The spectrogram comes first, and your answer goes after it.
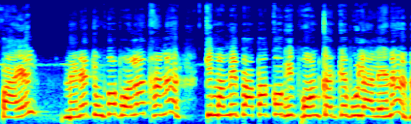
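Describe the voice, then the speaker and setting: A reproachful young husband with an Awadhi accent, which a woman plays in a cartoon. His voice is fairly high for a man. He complains at length to his wife. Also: normal speed, fairly bright tone. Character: young office-going husband, upset and hurt.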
